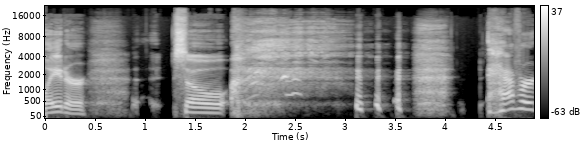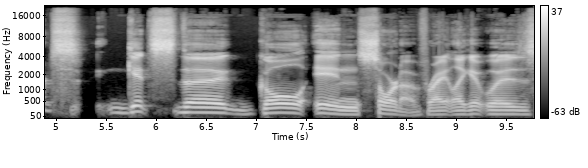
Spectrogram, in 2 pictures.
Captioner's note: laughs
